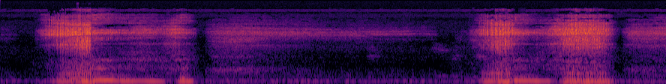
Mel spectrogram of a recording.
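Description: Loud, low rattling snores on each in-breath, about four seconds apart, with quiet breathing out between.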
